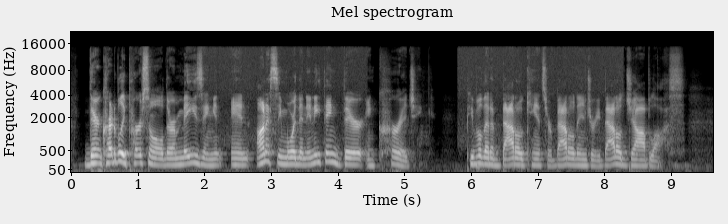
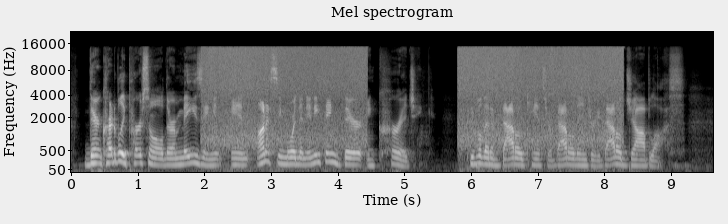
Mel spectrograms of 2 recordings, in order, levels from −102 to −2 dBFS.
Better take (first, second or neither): first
